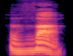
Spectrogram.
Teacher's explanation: An incorrect way of reading waw is va, which is joining your bottom lip and the top teeth together. That will make it sound very harsh.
